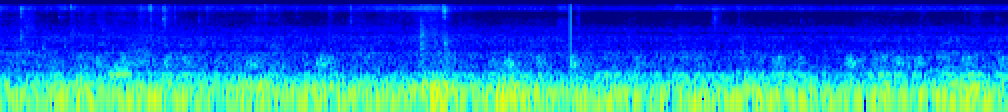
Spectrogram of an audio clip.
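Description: Lao-China Railway passenger train running, heard inside the carriage as a steady low rumble.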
